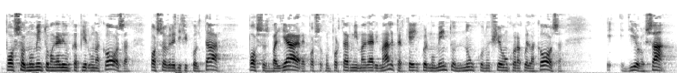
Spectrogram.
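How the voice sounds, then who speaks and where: A male preacher of ordinary pitch, unfolding a Bible passage with slow, weighty emphasis and frequent rhetorical asides to his congregation. The recording sounds dull and muffled, with a long church-hall reverb trailing behind his words. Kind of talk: sermon.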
